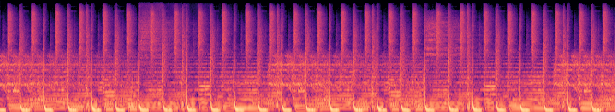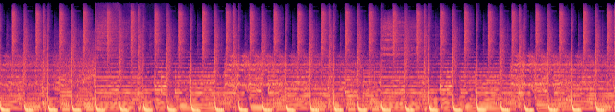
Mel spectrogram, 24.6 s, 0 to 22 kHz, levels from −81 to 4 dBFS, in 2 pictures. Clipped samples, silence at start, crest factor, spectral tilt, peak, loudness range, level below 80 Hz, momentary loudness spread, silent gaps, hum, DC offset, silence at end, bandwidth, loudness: under 0.1%; 0 s; 8 dB; -4 dB/octave; 0 dBFS; 1 LU; -12 dBFS; 1 LU; none; none; under 0.1%; 0 s; 19.5 kHz; -10 LUFS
